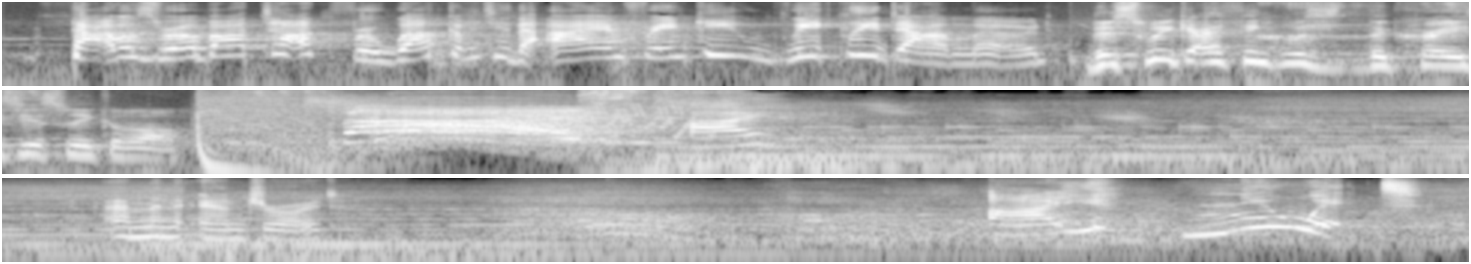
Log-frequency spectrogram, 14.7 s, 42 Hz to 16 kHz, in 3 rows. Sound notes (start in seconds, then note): 11.4 gasping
